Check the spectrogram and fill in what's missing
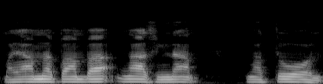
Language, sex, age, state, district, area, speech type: Manipuri, male, 30-45, Manipur, Bishnupur, rural, spontaneous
